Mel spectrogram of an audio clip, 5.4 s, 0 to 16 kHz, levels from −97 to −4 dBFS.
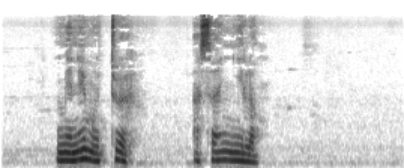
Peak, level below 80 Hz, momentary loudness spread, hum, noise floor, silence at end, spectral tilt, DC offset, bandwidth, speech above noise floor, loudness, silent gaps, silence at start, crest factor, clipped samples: -2 dBFS; -64 dBFS; 13 LU; none; -67 dBFS; 1.95 s; -4.5 dB/octave; under 0.1%; 11.5 kHz; 47 dB; -20 LUFS; none; 0.75 s; 22 dB; under 0.1%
